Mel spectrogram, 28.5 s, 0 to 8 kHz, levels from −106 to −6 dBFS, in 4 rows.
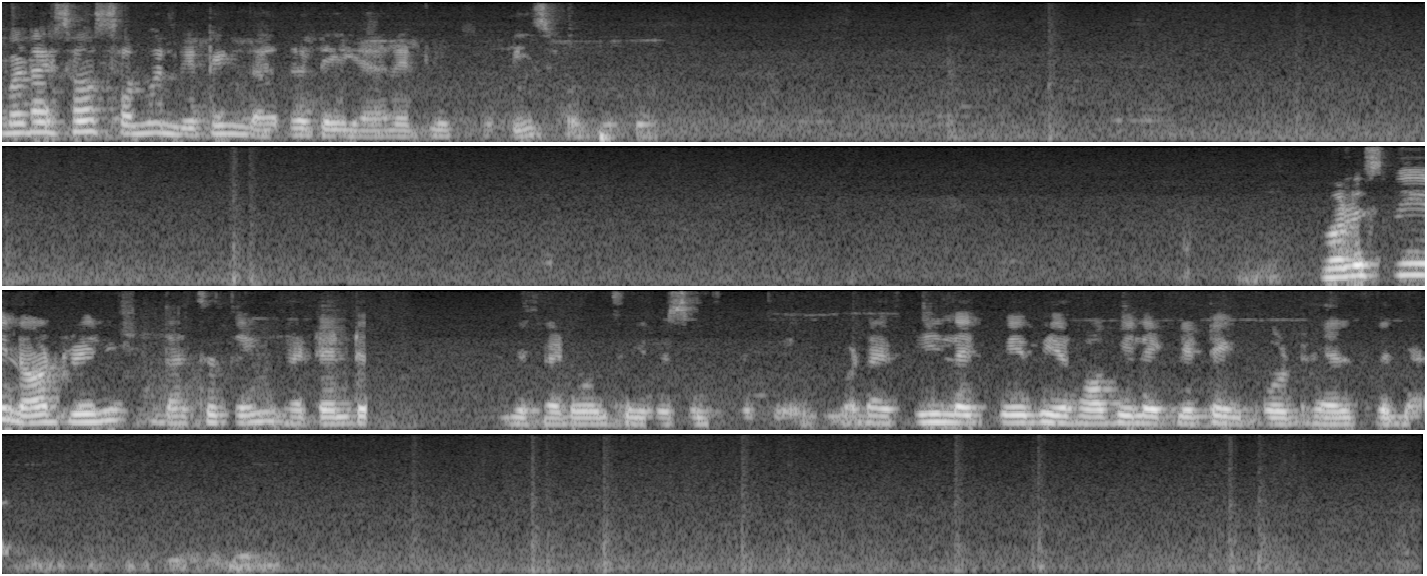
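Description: Speech clip with echo-cancellation faults. The echo canceller likely failed to remove the loudspeaker signal, so the other side's voice is leaking through at 0.21–0.26 s (about 20 dB below the talker), 3.36–4.84 s (about 35 dB below) and 9.83–9.9 s (about 30 dB below). During double talk the canceller likely couldn't separate the two sides, so speech is suppressed: it dips by about 10 dB at 0.69–3.22 s, about 15 dB at 13.01–15.81 s, about 20 dB at 16.39–18.21 s and about 15 dB at 21.01–21.45 s. At 27.85–28.3 s the canceller clamped the microphone while the loudspeaker played, so the background is gated and the room sound drops by about 8 dB before returning.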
